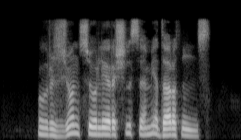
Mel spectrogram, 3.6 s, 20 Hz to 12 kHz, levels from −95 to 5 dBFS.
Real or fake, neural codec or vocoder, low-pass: fake; codec, 16 kHz, 1 kbps, X-Codec, WavLM features, trained on Multilingual LibriSpeech; 7.2 kHz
